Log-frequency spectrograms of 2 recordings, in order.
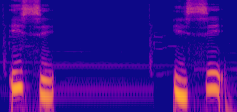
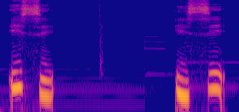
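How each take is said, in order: No difference in how they are said.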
